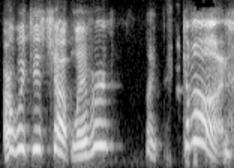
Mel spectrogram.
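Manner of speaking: very high, mocking whine; squeaky mock whine. Mocking a friend who felt left out, in a high whine. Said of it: "He's like".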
